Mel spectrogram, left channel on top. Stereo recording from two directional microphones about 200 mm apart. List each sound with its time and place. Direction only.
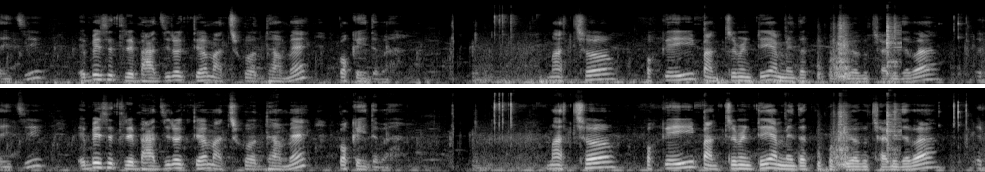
0.0 s a woman's voice: 5° right (ahead or behind)
5.5 s speech: 25° right (ahead or behind)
